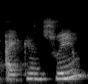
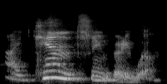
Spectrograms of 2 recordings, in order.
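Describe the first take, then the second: First: Light "can", "swim" rising; affirmative stress on SWIM. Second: "can't" emphasized over "swim"; negative stress on CAN'T. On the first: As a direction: pass quickly over "can" onto a stressed "swim". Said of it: "it's difficult to identify". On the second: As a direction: put the weight on "can't", not on "swim". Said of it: "the emphasis is in can't". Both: Shown as a demonstration.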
